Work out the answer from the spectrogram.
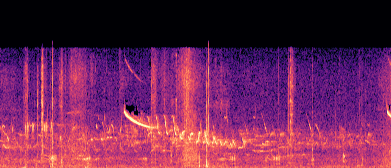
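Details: A male Eurasian penduline tit gives two very high, thin, drawn-out descending 'tseee' calls, several seconds apart, over a steady hiss of background noise.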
